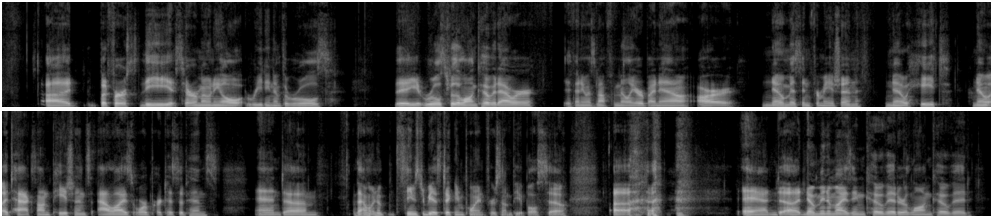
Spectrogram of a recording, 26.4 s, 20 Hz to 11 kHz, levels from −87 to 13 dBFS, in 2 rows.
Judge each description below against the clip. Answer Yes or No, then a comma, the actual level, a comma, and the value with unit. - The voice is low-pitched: Yes, low, 115 Hz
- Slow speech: Yes, slow, 130 wpm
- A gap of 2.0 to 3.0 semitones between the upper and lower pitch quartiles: Yes, narrow, 2.6 semitones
